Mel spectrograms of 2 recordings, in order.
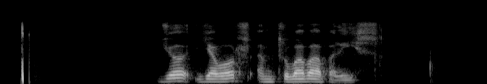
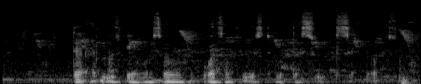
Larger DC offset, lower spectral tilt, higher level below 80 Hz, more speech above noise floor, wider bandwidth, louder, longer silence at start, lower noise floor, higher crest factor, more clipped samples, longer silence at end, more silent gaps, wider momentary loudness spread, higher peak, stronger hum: neither; about the same, -6 dB/octave vs -5.5 dB/octave; second, -64 dBFS vs -54 dBFS; first, 61 dB vs 19 dB; second, 7.8 kHz vs 14 kHz; first, -26 LUFS vs -33 LUFS; first, 0.2 s vs 0.05 s; first, -86 dBFS vs -52 dBFS; first, 26 dB vs 20 dB; neither; first, 1.1 s vs 0 s; neither; about the same, 16 LU vs 15 LU; first, -2 dBFS vs -14 dBFS; neither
